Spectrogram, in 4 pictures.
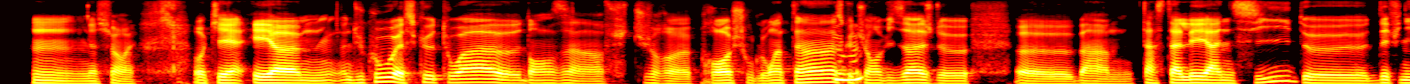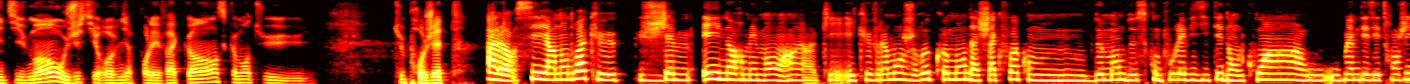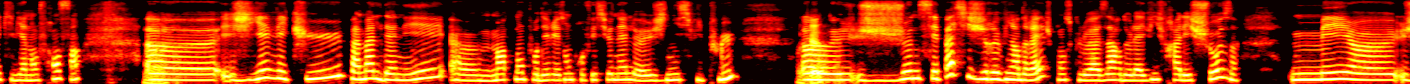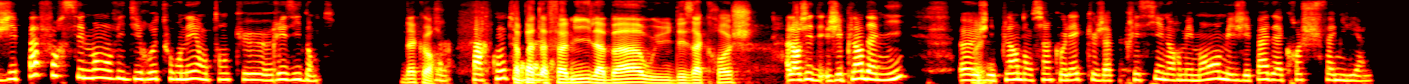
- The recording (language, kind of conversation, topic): French, podcast, Quel endroit recommandes-tu à tout le monde, et pourquoi ?
- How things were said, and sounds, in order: other background noise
